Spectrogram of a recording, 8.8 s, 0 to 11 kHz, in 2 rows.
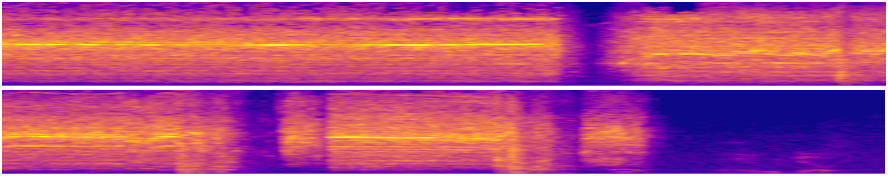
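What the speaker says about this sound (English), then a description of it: "I gotta drill 4 holes in the sides here behind where the knockouts are" A power drill boring holes through the sides of a metal main electrical panel mounted against OSB, a steady loud whine that runs for several seconds, then breaks into short stops and restarts near the end.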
